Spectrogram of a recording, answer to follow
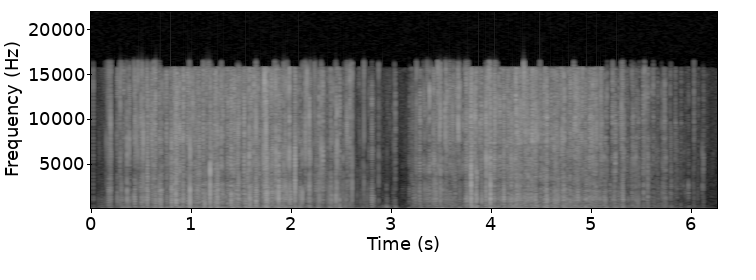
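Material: Synthetic fibre.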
